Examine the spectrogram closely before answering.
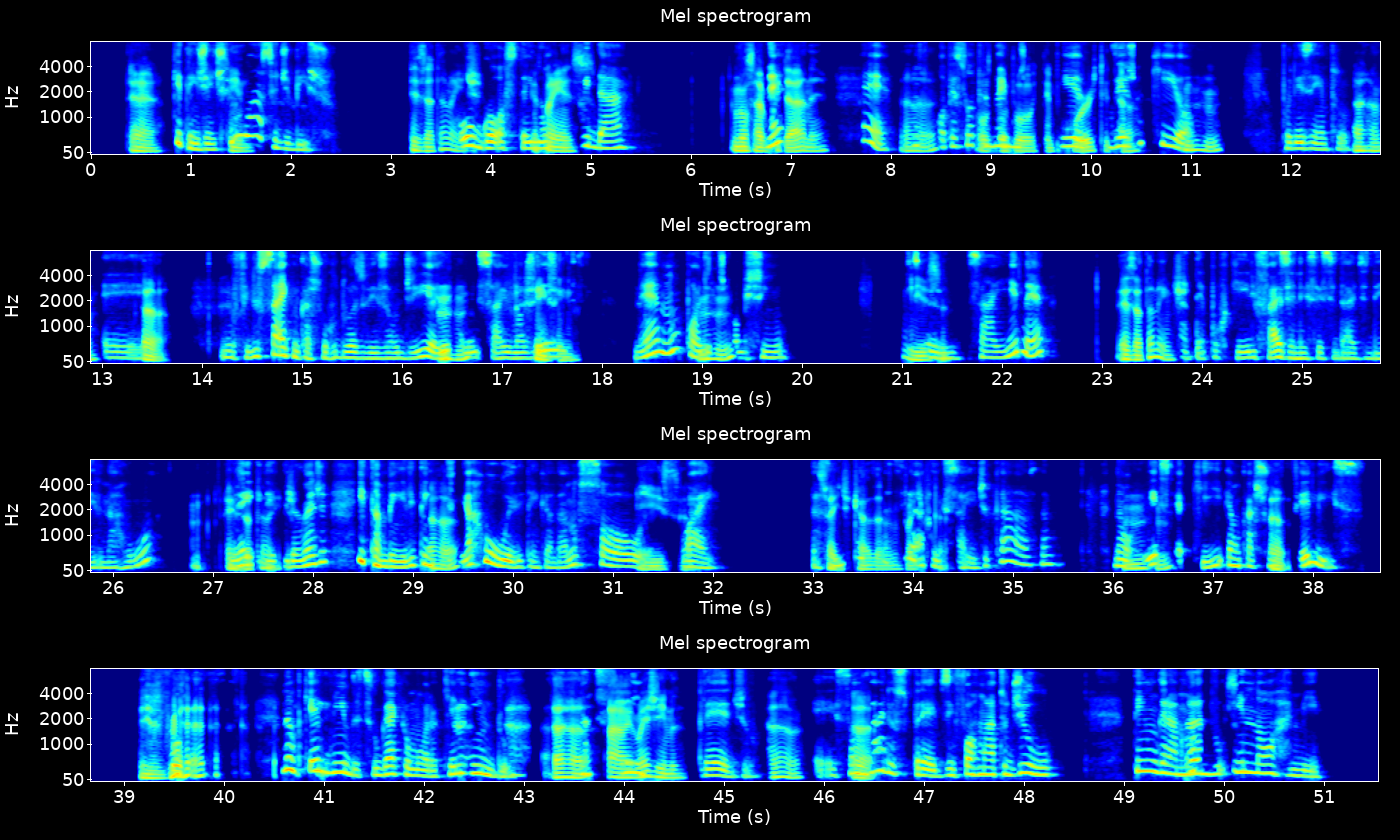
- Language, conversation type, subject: Portuguese, unstructured, Como convencer alguém a não abandonar um cachorro ou um gato?
- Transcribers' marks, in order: distorted speech; tapping; other background noise; unintelligible speech; laugh; unintelligible speech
